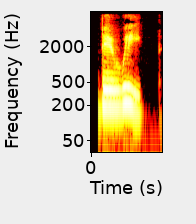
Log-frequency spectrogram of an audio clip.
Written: beweep

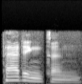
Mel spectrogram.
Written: Paddington

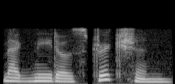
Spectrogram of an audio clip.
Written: magnetostriction

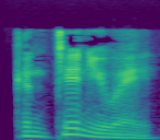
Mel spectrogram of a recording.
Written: continuateness

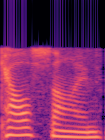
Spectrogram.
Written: calcine

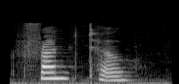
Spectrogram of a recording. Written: fronto

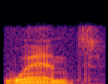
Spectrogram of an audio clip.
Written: went

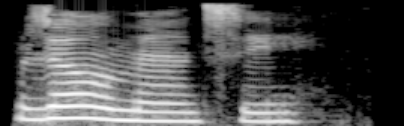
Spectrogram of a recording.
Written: zoomancy

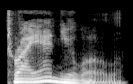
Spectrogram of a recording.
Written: triannual

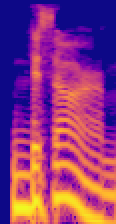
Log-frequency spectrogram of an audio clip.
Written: disarmer

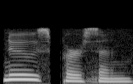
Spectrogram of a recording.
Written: newsperson

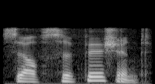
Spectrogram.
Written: self-sufficient

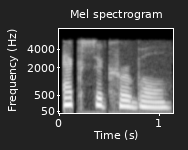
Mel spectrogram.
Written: execrable

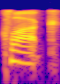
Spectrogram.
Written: cluck

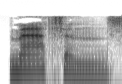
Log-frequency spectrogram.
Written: mattins

